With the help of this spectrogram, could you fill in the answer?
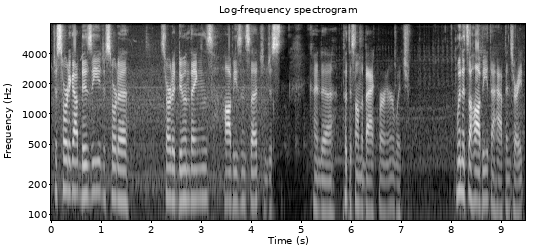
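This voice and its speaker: A young man hosting a farming game let's play, slightly hoarse and rough-voiced, rambling and joking at himself as he thinks aloud. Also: medium pitch, steady tone, moderate pace, a bit bright, slight background noise. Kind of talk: casual gameplay commentary.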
